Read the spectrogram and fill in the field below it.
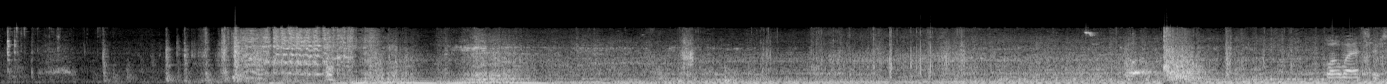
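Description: A 1976 Ford F100 short-bed truck with Flowmaster exhaust cranks after a few quiet knocks, then fires up loudly and settles into a steady, rumbling idle close by.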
